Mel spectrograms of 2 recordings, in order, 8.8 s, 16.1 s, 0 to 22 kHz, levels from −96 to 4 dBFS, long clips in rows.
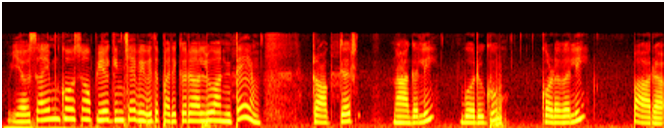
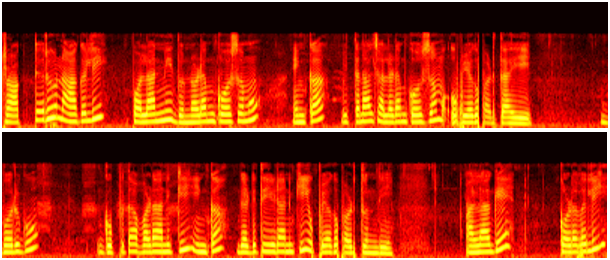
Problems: background sounds at intervals, background conversations at intervals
